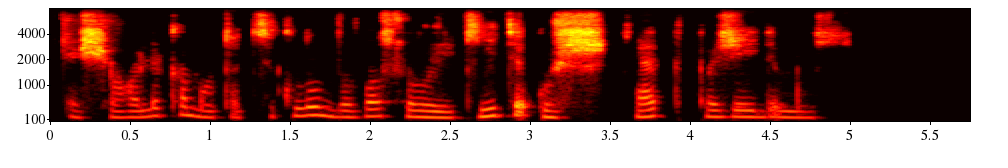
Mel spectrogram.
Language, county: Lithuanian, Utena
